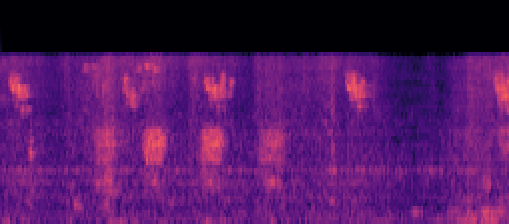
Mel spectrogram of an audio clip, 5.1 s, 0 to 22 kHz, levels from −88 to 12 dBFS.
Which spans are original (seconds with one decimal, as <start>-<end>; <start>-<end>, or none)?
0.0-3.7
